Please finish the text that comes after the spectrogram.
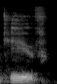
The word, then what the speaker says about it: Kyiv: I pronounced it Kiev for so long, it's hard to get in the habit of saying Kyiv.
